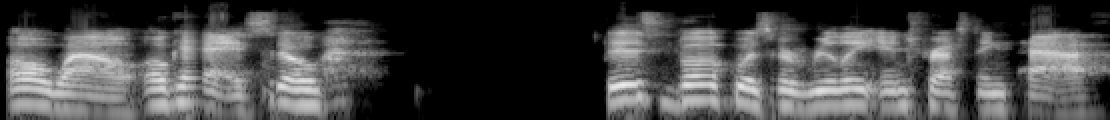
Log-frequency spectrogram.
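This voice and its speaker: A middle-aged woman from New York, a coach and author, telling her story in a chatty, energetic way as a podcast guest. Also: on the low side, moderate pace, poor audio. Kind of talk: casual podcast interview.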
